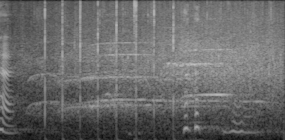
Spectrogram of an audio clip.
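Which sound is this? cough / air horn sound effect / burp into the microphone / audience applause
audience applause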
